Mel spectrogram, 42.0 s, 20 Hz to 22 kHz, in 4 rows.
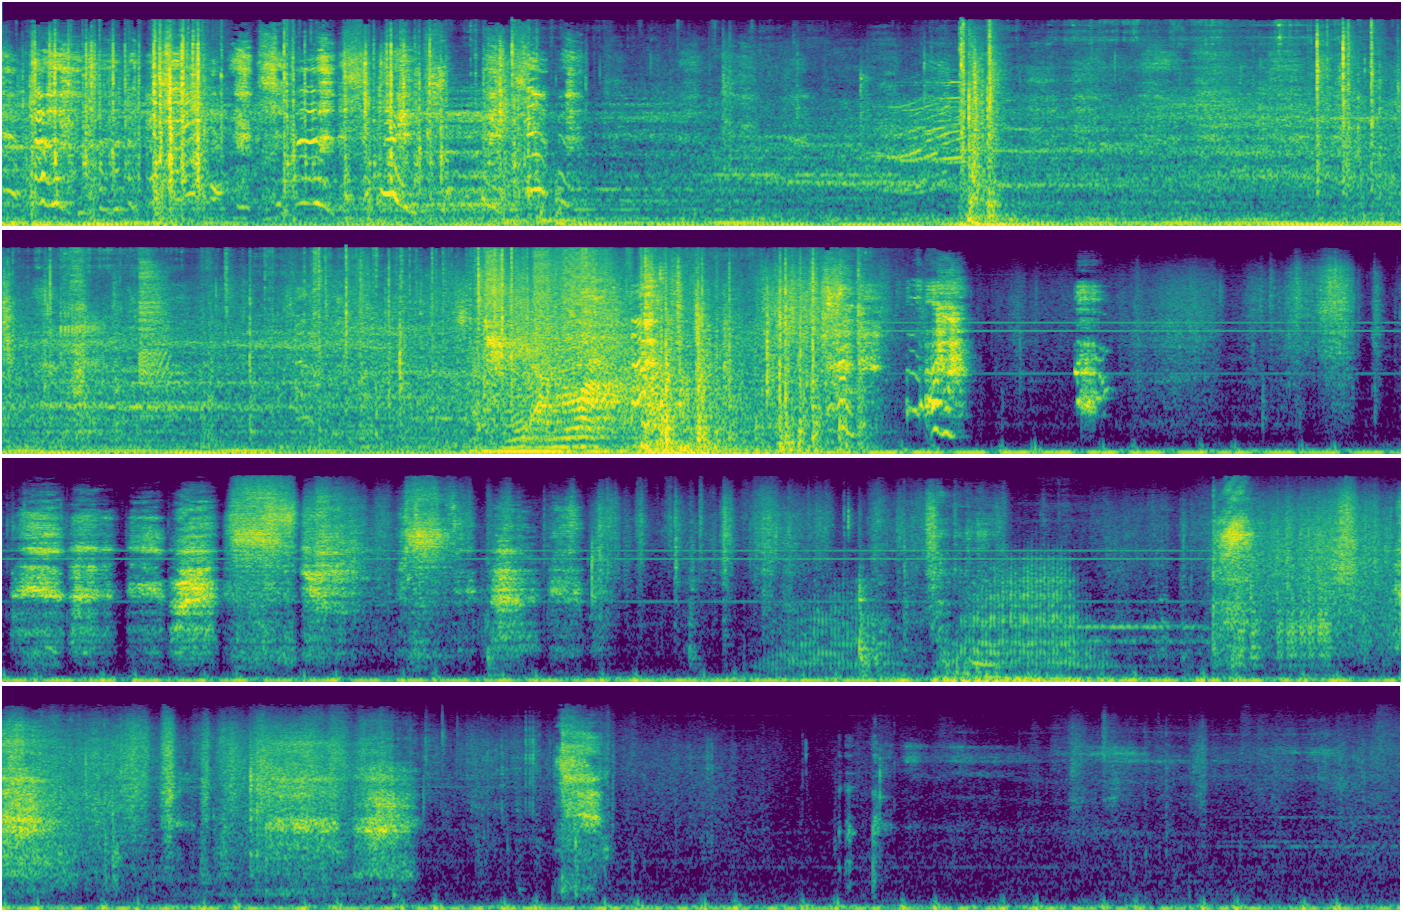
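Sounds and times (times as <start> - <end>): heavy low rumble: 0.0 - 41.9
fast low pulsing: 7.2 - 41.9.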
